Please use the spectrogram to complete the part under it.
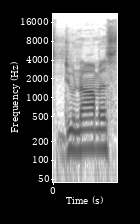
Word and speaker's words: dunamis: Now, if you check the root of that word, it comes from the Greek, which means dunamis, that's how you pronounce it, which means dynamite or miracle power, wonder-working power.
